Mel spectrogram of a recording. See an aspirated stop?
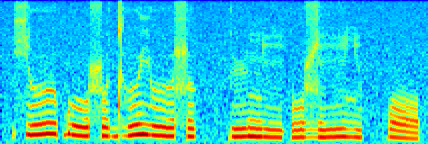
no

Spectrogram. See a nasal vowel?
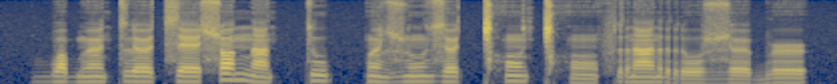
yes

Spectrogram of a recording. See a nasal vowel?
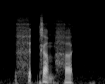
no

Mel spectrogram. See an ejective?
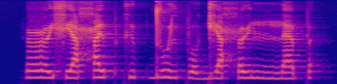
no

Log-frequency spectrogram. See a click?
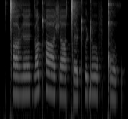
yes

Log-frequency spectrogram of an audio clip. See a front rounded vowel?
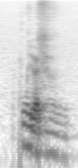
no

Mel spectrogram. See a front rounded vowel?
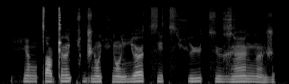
yes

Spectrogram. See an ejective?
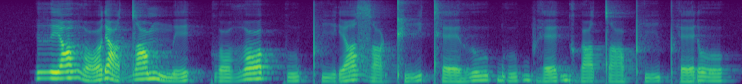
yes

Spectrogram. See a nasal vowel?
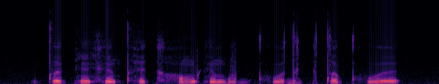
yes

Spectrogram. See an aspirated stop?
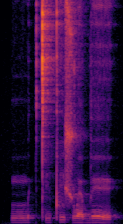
no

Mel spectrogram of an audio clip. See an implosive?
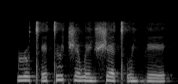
no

